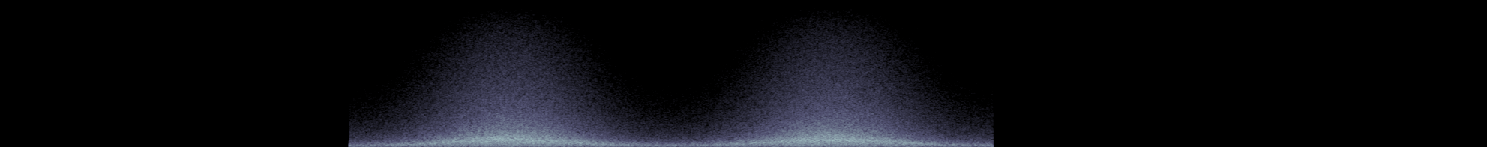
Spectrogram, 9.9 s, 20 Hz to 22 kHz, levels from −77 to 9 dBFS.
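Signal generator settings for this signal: wind-like swept noise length 4.29 s, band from 340 Hz, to 1.2 kHz, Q 1.7, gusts 2, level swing 17 dB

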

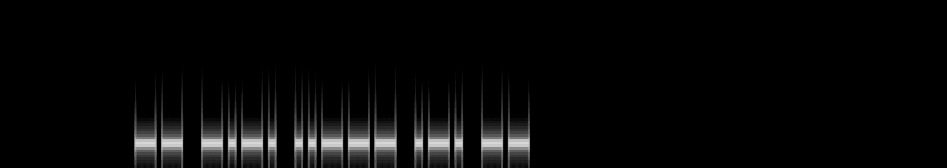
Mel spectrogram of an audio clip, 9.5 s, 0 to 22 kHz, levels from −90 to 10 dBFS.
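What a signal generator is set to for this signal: Morse "MC2RM" 18 wpm 608 Hz -6.5 dBFS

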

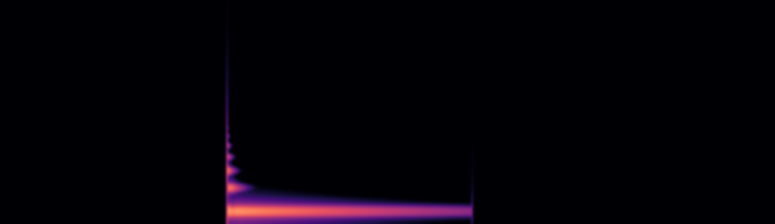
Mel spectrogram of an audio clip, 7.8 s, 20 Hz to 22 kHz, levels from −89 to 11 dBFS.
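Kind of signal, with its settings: FM tone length 2.45 s, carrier 187 Hz, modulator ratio 2.04, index 2.6, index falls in 0.24 s exponential, decay 3.82 s, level -10.5 dB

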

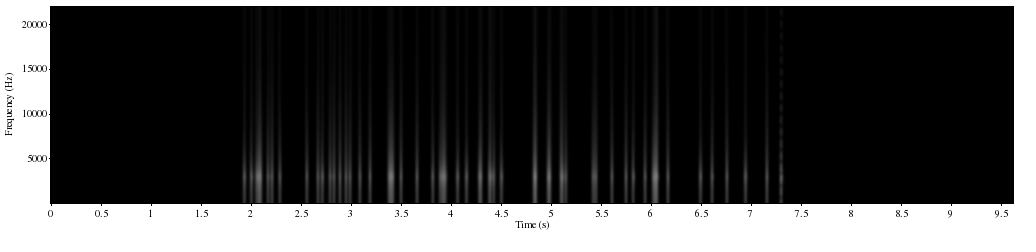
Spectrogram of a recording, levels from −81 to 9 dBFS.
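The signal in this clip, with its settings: random clicks 11 per s -10.5 dBFS 5.67 s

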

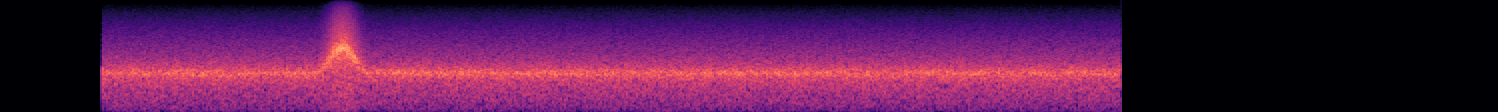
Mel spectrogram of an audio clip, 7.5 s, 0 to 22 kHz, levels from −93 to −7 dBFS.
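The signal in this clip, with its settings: whoosh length 5.09 s, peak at 1.20 s, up 0.14 s, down 0.14 s, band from 1.5 kHz, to 3.7 kHz, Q 5.7, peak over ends 15 dB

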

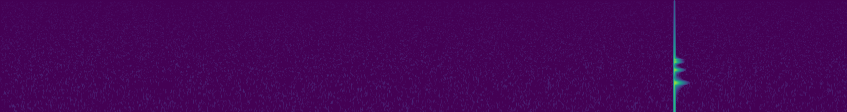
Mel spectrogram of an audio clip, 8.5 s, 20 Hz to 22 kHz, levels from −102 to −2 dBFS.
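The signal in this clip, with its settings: skin hit, lowest mode 1.07 kHz, modes 4, decay 0.11 s, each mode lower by 1.5 dB, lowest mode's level -12.5 dB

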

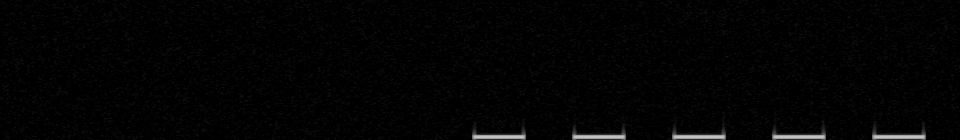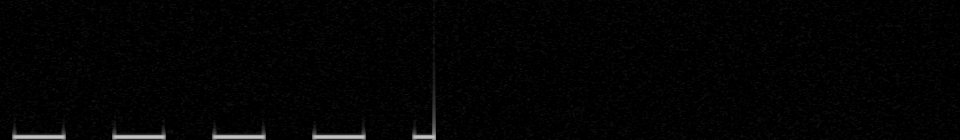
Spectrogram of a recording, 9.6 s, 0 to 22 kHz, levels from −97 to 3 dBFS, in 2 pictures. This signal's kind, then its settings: call progress tone reorder tone, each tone -22.5 dBFS 4.60 s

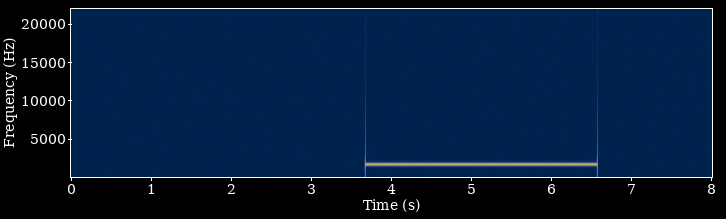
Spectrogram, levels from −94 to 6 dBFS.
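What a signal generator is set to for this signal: tone sine 1.72 kHz -22 dBFS 2.90 s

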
